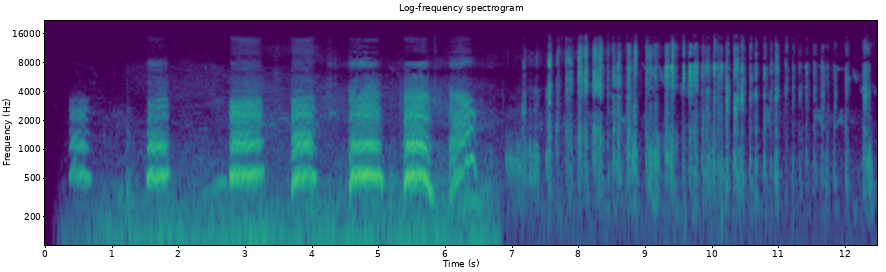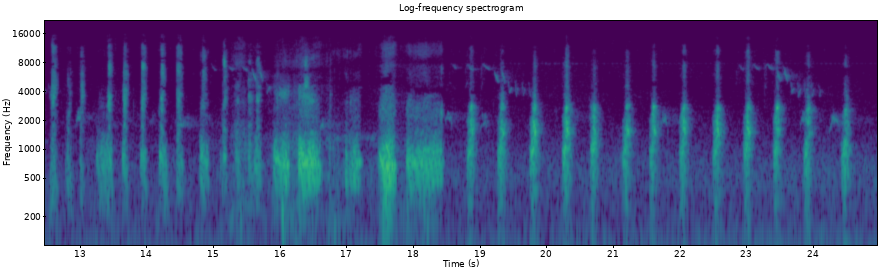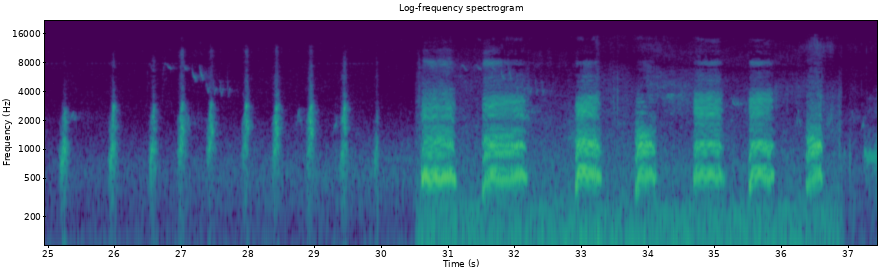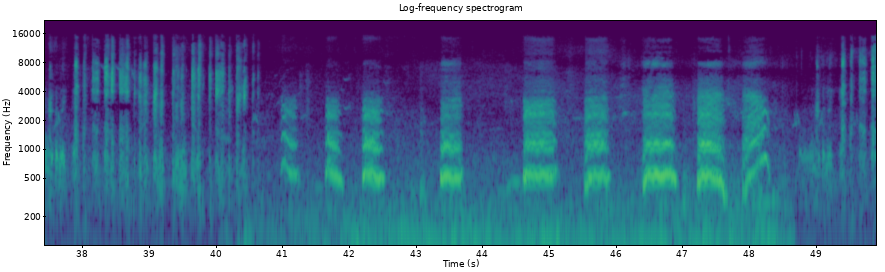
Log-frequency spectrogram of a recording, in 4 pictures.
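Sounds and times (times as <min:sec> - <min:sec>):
meerkat calling: 0:00.4 - 0:00.8, 0:01.5 - 0:01.9, 0:02.7 - 0:24.6, 0:25.2 - 0:30.0, 0:30.6 - 0:32.2, 0:32.8 - 0:42.6, 0:43.4 - 0:43.8, 0:44.5 - 0:49.9
low hum: 0:40.6 - 0:48.8.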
